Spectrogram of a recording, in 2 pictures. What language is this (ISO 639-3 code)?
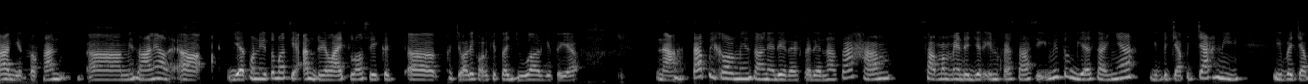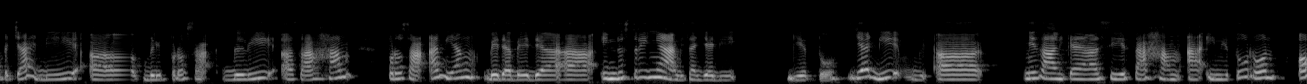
ind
